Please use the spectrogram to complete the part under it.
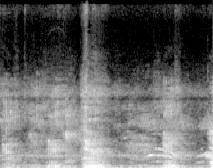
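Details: Native pigs grunting in low, rough bursts around a second apart, with a person's voice speaking in Filipino nearby and a faint higher chirp mixed in.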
